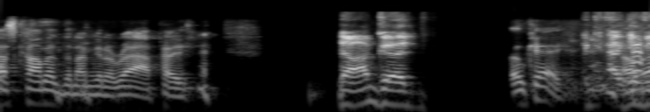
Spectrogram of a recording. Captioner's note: laughter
